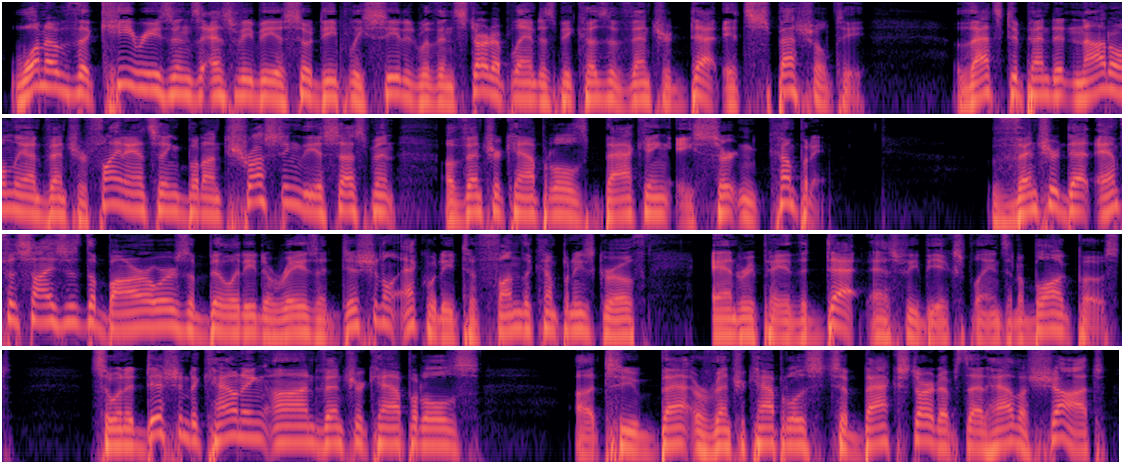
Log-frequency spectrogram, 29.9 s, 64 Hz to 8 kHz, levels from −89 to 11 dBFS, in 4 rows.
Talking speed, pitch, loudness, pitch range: 170 wpm, 130 Hz, -23 LUFS, 110-150 Hz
